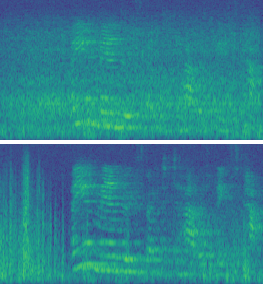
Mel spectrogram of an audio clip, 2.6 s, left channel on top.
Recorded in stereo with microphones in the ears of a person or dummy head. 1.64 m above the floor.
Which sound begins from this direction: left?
A woman speaking, at 0.7 s.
